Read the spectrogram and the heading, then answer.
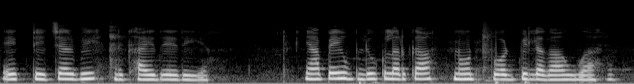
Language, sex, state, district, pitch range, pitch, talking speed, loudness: Hindi, female, Jharkhand, Deoghar, 225-250 Hz, 240 Hz, 170 wpm, -13 LUFS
